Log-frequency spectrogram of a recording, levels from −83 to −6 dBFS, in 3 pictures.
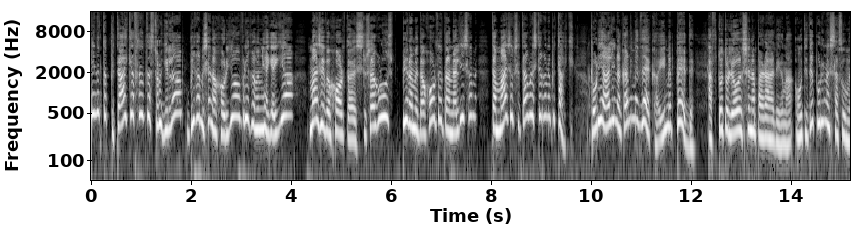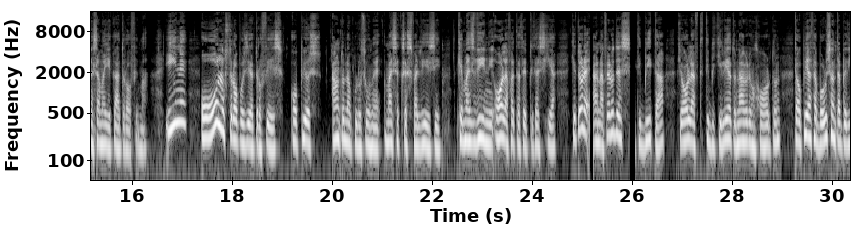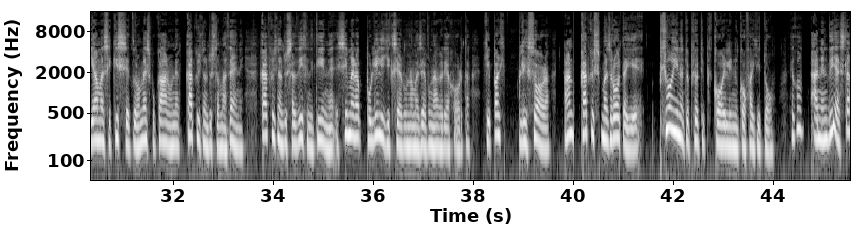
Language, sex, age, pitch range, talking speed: Greek, female, 60-79, 170-255 Hz, 175 wpm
